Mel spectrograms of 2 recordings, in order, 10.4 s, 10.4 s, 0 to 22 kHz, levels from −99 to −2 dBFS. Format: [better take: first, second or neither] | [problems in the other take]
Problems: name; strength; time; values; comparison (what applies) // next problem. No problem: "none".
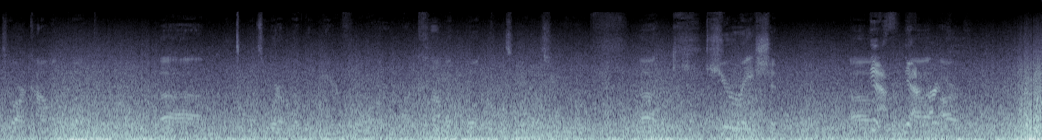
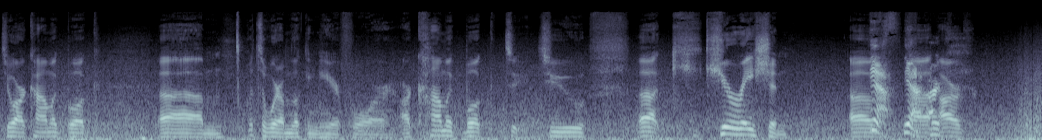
second | wind noise on the microphone; heavy; 3 dB above the speech; occasional gusts in the second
